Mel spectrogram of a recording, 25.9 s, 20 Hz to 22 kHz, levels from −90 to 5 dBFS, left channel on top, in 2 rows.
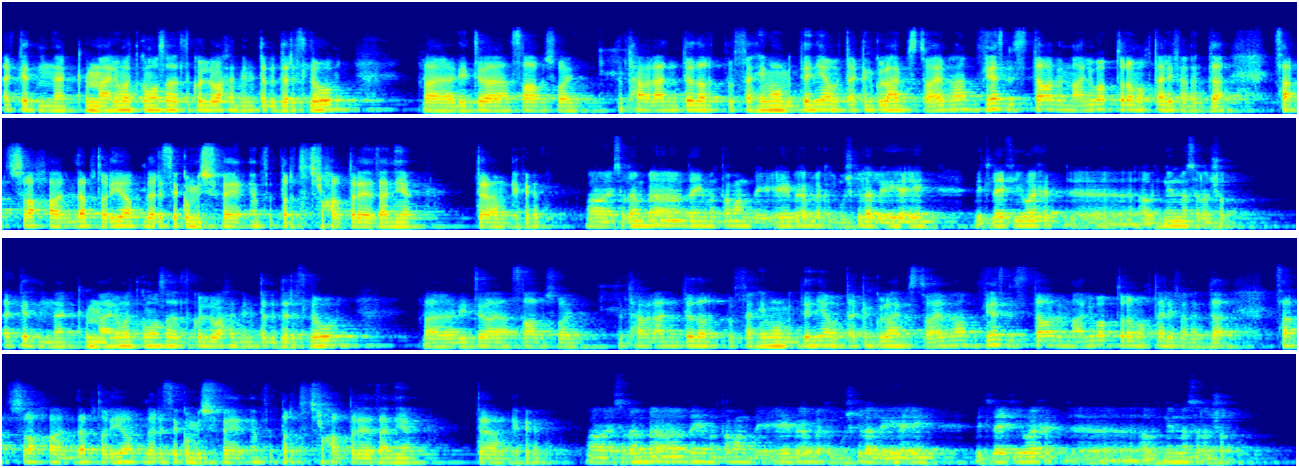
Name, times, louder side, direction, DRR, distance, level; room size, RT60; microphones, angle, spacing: voice 1, 0.0-3.8 4.2-5.8 6.1-17.0 17.7-18.3, left 4 dB, 35° left, 12 dB, 0.3 m, -28 dB
voice 2, 18.8-25.2, left 3 dB, 75° left, 7 dB, 0.7 m, -30 dB
11.0 x 7.7 x 2.7 m, 1.2 s
head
